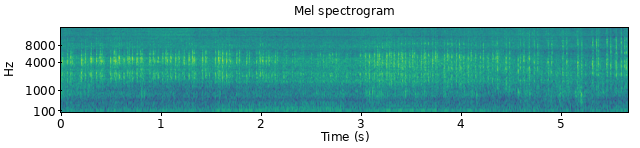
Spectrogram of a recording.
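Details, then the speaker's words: 1977 Ford F150 4x4 barn find, one-owner, sitting about 20 years, on its first short drive home: low V8 rumble with uneven, stumbling beat and irregular pulses; running rough while moving, cause not yet clear. "she's running kind of rough but we're moving"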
